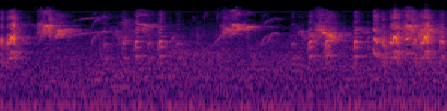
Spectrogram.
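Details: White-eared Bulbul pair on a window sill in Rajasthan, challenging their own mirror reflection in a duet song battle. Short slurred whistles and chirpy notes follow one another quickly, with a faint low hum underneath.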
